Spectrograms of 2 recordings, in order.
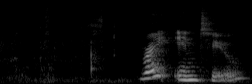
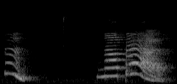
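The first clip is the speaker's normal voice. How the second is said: put-on approving girl; 10 semitones higher than usual. Girl judging her painted rock.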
